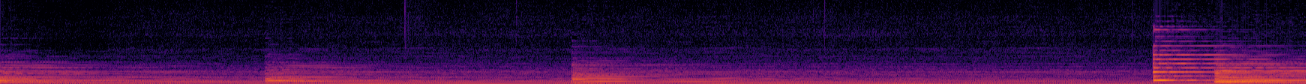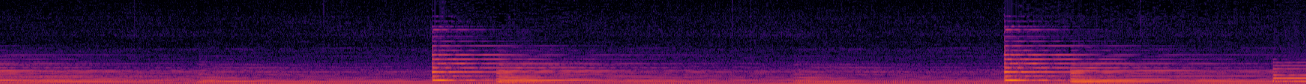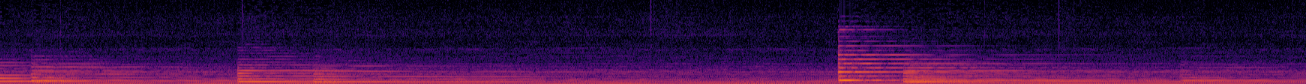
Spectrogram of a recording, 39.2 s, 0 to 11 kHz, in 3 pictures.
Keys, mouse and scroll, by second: 0.2 click, 1.1 Tab, 1.4 shift+middle click, 1.8-2.7 scroll down 2, 2.7 ctrl+r, 5.6 click, 6.5 alt+click, 7.5 click, 8.0 Tab, 8.4-9.3 middle drag, 9.3 scroll up 2, 11.9 click, 12.4 click, 12.9-13.3 scroll down 2, 13.3-13.7 middle drag, 13.7 scroll down 2, 14.2-15.4 shift+middle drag, 15.4-16.5 drag, 16.5 Tab, 18.5 alt+click, 19.4 click, 20.7 alt+click, 22.6-24.5 middle drag, 24.5 scroll up 2, 25.6-27.1 alt+drag, 27.9 alt+middle click, 28.5 shift+middle click, 29.4 alt+z, 30.3 click, 31.5 middle click, 32.1 scroll down 2, 32.4-33.8 middle drag, 33.8 click, 34.8 scroll down 2, 35.2 click, 38.5 click.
